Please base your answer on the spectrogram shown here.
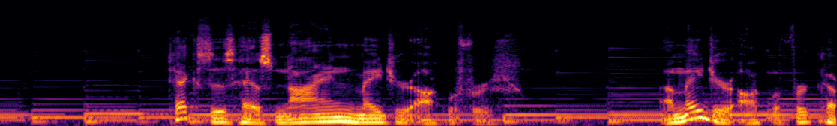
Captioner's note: voiceover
